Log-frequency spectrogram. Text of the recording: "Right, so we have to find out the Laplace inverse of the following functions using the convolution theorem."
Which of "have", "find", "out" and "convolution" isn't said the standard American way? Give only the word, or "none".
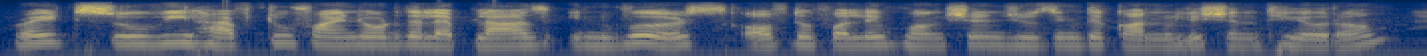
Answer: convolution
